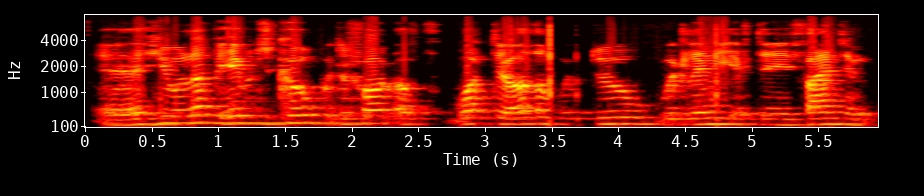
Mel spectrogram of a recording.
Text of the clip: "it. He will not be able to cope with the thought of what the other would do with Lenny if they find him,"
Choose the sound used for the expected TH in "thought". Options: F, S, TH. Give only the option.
F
